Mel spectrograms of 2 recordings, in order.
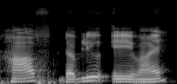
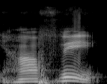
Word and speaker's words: halfway: HALF, half. WAY, way, halfway. Okay, here L is silent.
